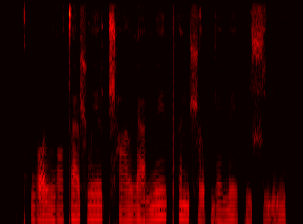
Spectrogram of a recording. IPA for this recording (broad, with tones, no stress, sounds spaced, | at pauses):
kʰ w ɔ̰˨˩ l w ɔ˧˥ t̪ ä˥˩ ʂ w e˥ ɪ̯ ʈ͡ʂʰ ɑ˧˥ ʊ̯ l ä̰˨˩ n̪ w e˥ ɪ̯ pʰ ə˥˩ n ʂ ɤ̰˨˩ p j ɛ˧˥ m e˥˩ ɪ̯ p i˧˥ ɕ ḭ˨˩˦ n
